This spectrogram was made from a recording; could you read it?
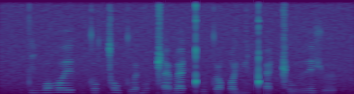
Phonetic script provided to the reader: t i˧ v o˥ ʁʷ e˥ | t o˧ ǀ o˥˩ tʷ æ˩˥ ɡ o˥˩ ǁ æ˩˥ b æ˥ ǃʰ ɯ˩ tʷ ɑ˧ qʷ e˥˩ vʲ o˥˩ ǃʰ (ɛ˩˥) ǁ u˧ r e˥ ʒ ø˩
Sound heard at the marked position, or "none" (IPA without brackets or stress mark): æ˩˥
